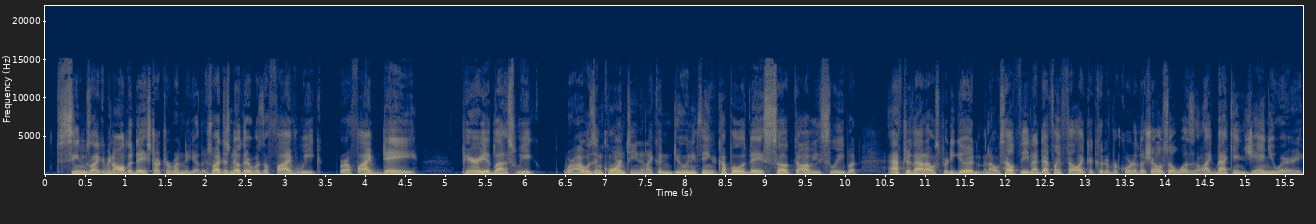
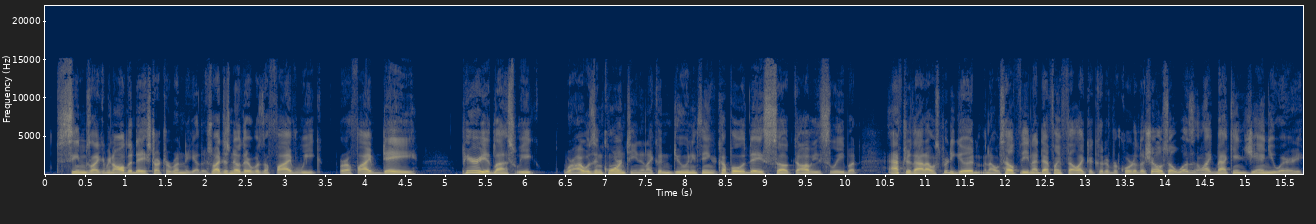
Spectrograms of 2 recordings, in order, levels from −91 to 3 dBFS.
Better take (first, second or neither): neither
